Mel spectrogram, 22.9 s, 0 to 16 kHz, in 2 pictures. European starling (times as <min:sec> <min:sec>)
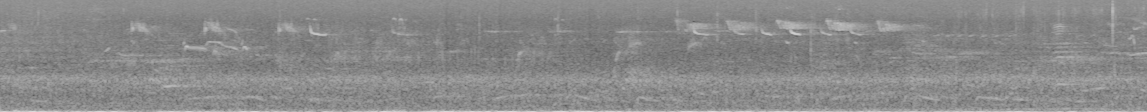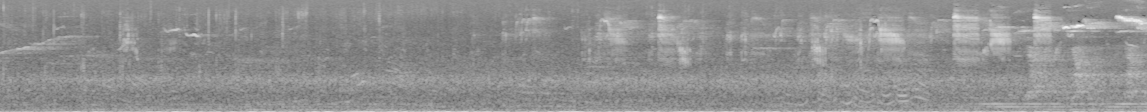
0:16.4 0:22.9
